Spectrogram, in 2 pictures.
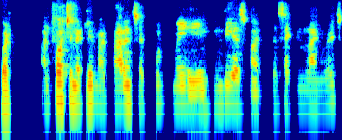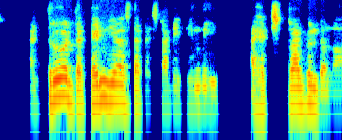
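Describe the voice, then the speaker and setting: A man with a Tamil accent and a medium pitch speaks at a fairly quick pace, his loudness swinging widely. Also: ordinary pitch variation. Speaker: club speaker. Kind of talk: prepared speech. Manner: halting.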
